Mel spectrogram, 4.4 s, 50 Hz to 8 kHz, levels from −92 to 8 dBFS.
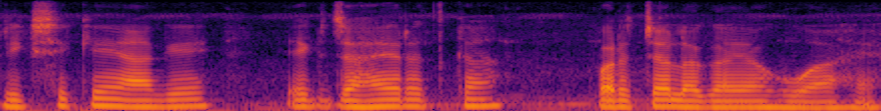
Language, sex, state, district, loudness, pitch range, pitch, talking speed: Hindi, male, Bihar, Araria, -23 LUFS, 120-140 Hz, 130 Hz, 135 wpm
